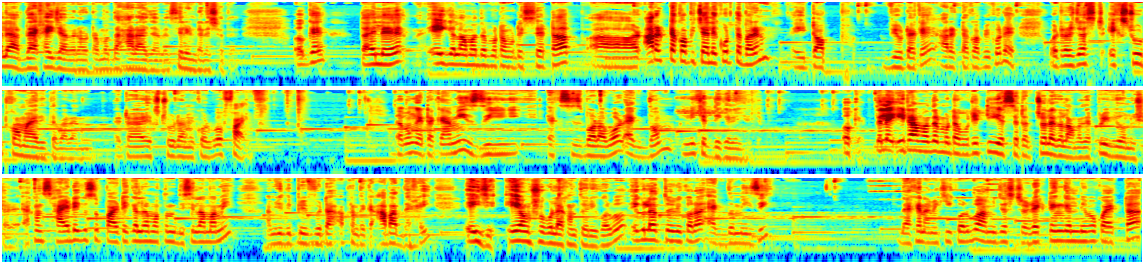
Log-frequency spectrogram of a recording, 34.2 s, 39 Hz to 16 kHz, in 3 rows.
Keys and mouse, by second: 2.3 alt+click, 3.6 alt+click, 8.7 click, 9.7 click, 10.9 click, 12.9 click, 13.2 click, 14.4 Return, 14.4 click, 14.4 KP_5, 17.3 click, 18.1 Return, 18.1 click, 18.1 middle click, 19.7 click, 19.8 middle click, 19.8 click, 20.3 alt+click, 24.0 alt+click, 26.1 click, 30.6 click, 32.7 middle click, 32.7 click.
